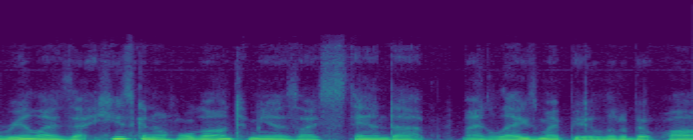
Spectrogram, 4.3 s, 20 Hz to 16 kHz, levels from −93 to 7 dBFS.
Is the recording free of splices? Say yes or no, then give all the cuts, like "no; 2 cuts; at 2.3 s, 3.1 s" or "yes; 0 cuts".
no; 1 cut; at 2.8 s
